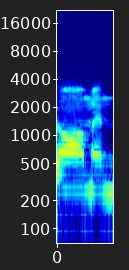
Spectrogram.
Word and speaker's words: Aumann: Well, again, the name is Lee Aumann. The last name is spelled A-U-M-A-N.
